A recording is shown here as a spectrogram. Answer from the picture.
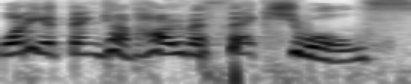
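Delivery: sudden blurted shout. Recapping a moment meant to be tactful, imitating Beck shouting. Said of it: "And then Beck just shouts".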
